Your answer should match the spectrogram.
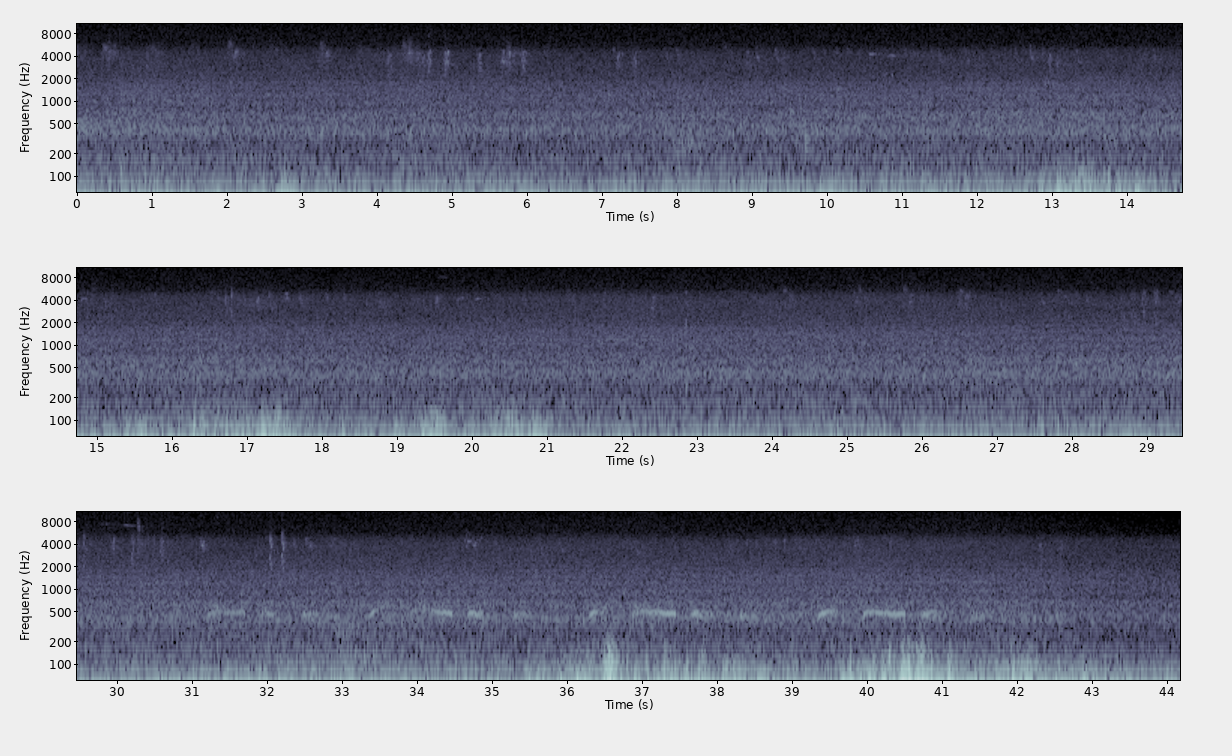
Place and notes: stodby, morning time ambience
morning time ambience close the house area - sparrows hunting each other- crossing the air in high speed, wind movements, cicades, an owl in the distance the waves of the sea
international sound scapes - social ambiences and topographic field recordings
